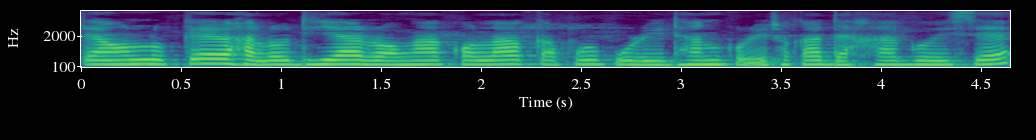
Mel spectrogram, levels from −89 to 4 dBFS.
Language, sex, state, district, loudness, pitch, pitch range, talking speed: Assamese, female, Assam, Sonitpur, -17 LUFS, 210 Hz, 205-220 Hz, 140 wpm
